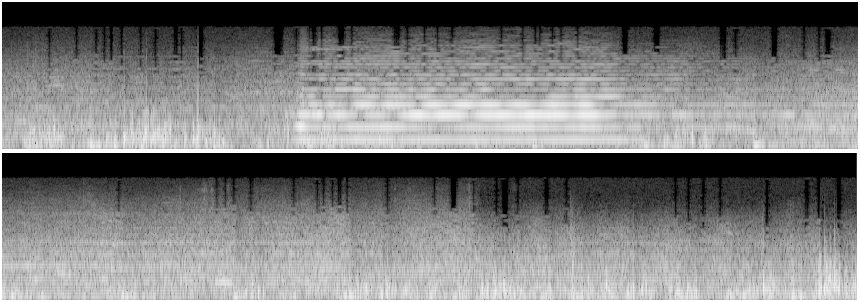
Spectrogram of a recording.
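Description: A ship's horn sounds one steady blast of about a second and a half, loud over a background of wind and crowd noise.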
